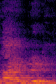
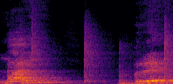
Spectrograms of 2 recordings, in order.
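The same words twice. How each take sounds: First: Said in the usual way. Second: "library" in three slow beats, লাই, ব্রে, রি; long pauses between each syllable of "library"; split into syllables. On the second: Shown as a demonstration. Teacher showing a three-syllable word, "library" split slowly. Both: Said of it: "এগুলো হচ্ছে ট্রাইসিলেবলিক word".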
